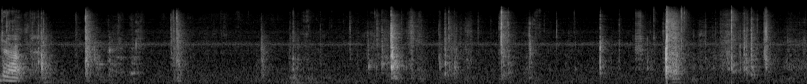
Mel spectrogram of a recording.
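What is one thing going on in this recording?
Plastic packaging crinkles and clicks as it is handled.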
